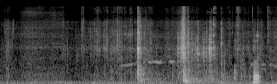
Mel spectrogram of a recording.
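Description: A few sharp clicks and knocks from the latch and wooden frame of a chicken coop door being opened, starting about halfway through.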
